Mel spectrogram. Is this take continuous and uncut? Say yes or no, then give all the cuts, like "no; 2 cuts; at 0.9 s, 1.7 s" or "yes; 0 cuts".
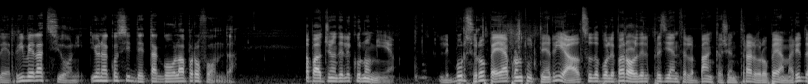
yes; 0 cuts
